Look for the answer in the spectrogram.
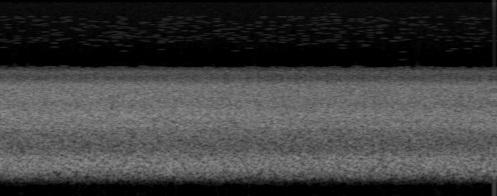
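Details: Steady hiss of static from a nest camera, with no animal sounds.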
